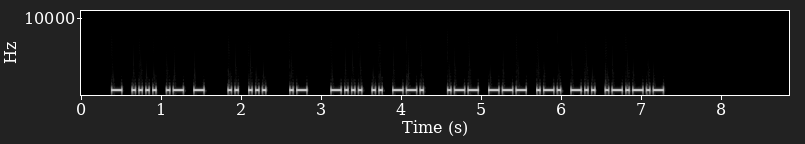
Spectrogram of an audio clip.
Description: Morse code, heard as a keyed tone, about 28 wpm, 700 Hz. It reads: THAT IS A BIG WORD.
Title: Sentences from Top 1000 Words - Review Part 1 - 28wpm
